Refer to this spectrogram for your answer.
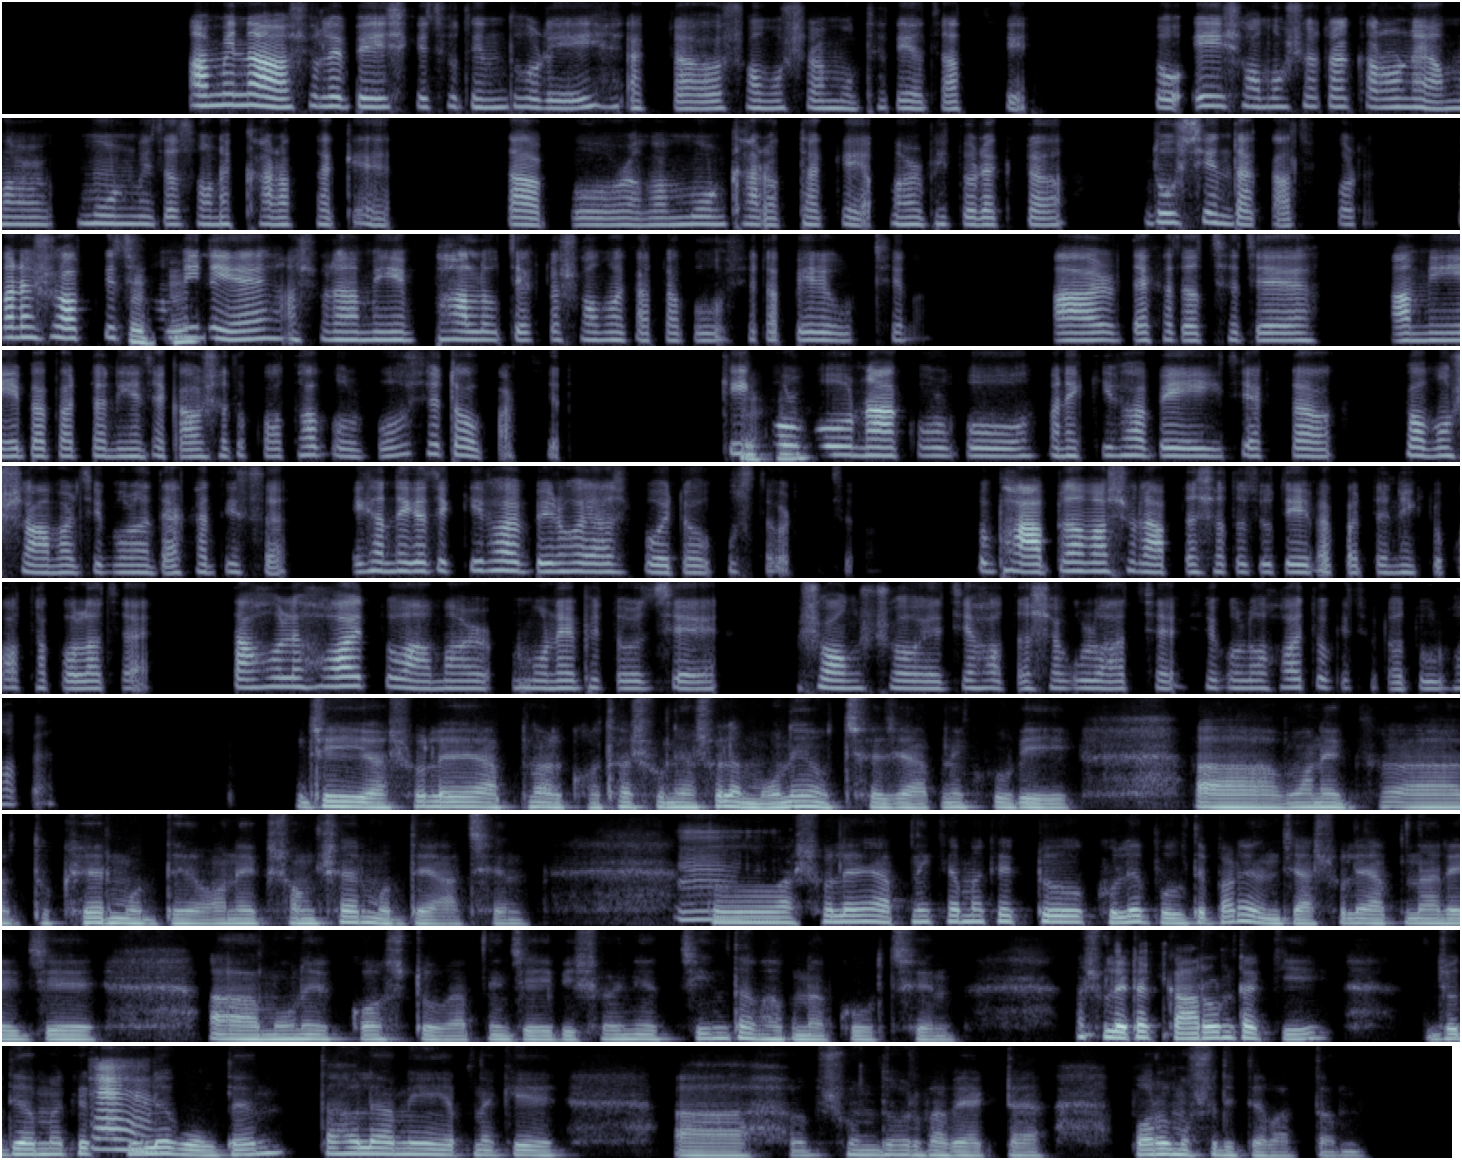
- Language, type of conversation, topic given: Bengali, advice, কাজ আর পরিবারের মাঝে সমান সময় দেওয়া সম্ভব হচ্ছে না
- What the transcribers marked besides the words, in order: none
